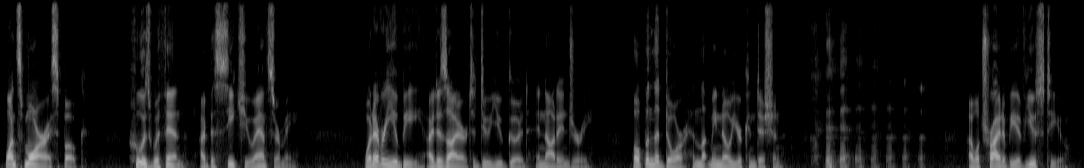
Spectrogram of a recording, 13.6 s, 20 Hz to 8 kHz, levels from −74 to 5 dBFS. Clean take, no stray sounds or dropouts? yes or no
no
